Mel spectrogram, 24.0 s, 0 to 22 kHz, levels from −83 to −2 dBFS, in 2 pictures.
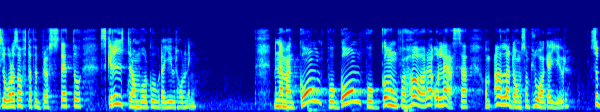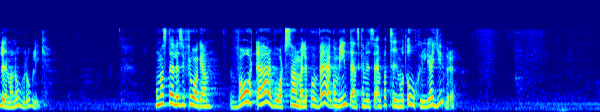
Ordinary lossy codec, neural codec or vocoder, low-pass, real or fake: none; none; none; real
